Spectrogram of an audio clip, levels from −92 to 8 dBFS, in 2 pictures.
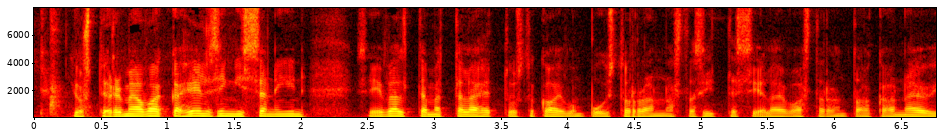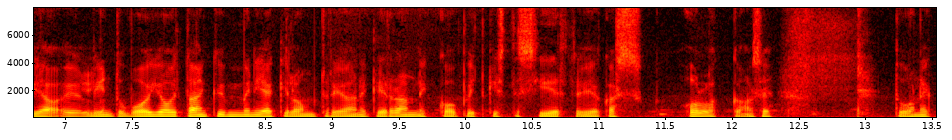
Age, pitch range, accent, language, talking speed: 50-69, 115-150 Hz, native, Finnish, 135 wpm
